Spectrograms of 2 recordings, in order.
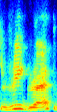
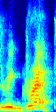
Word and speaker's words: regret: how do you pronounce regret where is the stress the first or the second syllable the second syllable second it's not regret but it's regret you see and again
